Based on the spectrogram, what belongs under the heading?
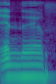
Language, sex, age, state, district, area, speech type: Malayalam, male, 18-30, Kerala, Kozhikode, urban, spontaneous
